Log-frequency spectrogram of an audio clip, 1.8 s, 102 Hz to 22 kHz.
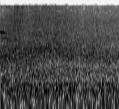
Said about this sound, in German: Es ist ein bewölkter Tag im Januar 1954. Ein kleines Fischerboot tanzt auf den Wellen des Ligurischen Meeres vor der Nordostküste Italiens.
